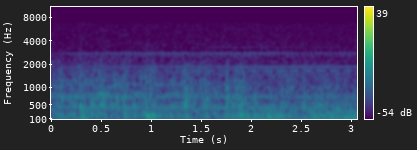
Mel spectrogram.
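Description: Low rolling thunder of an approaching storm, a continuous dull rumble with rain-like hiss, moderately distant and steady.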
